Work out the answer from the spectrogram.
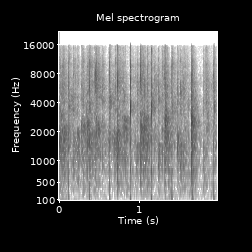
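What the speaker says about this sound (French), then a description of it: "vous pouvez déjà les applaudir" Audience applauding a band being welcomed on stage, a brief burst of sharp individual claps from a modest crowd, fairly close and uneven in rhythm.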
